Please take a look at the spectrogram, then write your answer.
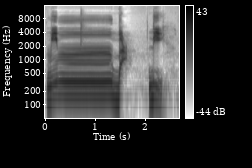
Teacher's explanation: Dia melafalkan ain sukun sudah jadi ain tapi sifatnya masih putus.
